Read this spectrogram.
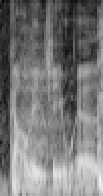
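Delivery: high, hushed golly-gee voice with a laugh; mock innocent. To the agent who caught him, a hammed-up innocent golly gee. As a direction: play the wide-eyed innocent kid. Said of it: "I'm doing the whole".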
